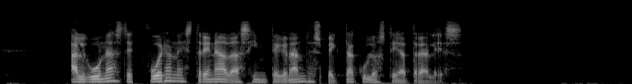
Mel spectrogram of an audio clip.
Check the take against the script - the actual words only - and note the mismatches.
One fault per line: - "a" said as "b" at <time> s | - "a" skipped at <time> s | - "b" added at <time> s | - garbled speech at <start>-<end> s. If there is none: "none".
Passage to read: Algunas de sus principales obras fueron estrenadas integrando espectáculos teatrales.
- "sus principales obras" skipped at 1.4 s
